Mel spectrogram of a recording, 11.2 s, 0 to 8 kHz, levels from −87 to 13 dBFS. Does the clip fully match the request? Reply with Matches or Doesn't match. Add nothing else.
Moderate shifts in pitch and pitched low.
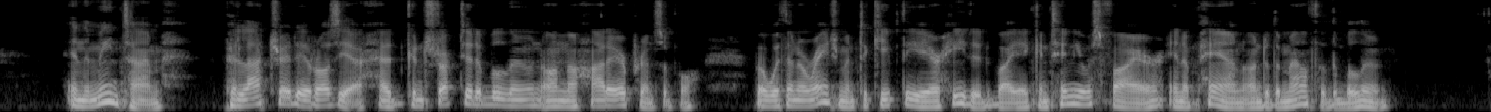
Matches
